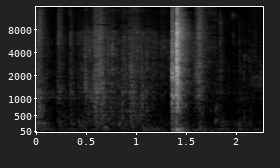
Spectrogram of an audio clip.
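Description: Faint handling rustle of paper and tools on a craft table, then one sharp click about one and a half seconds in.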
